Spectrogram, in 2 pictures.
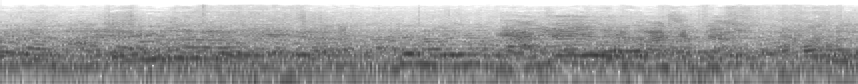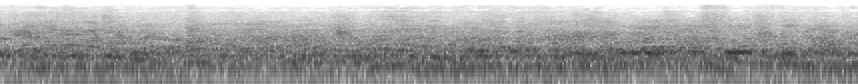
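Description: Crowd of vendors and shoppers in a busy market, many voices talking over one another in a steady din of chatter.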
